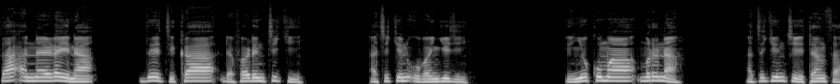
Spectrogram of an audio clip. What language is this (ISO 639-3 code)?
hau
